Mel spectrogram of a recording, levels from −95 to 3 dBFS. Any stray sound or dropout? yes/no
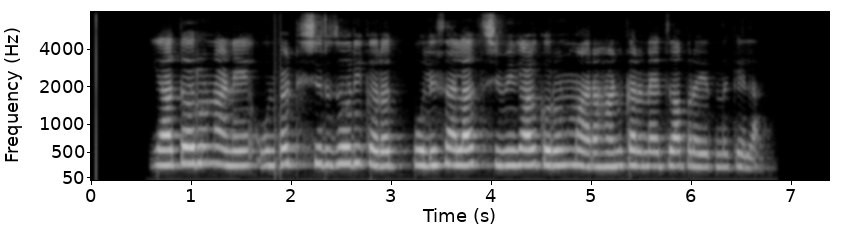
yes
